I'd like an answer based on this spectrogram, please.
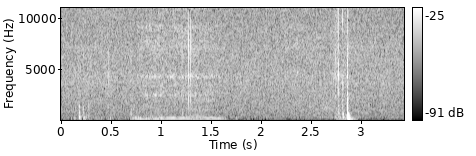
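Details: Black dog snoring, one short low wavering snore under a second long, followed by a sharp click or knock near the end.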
